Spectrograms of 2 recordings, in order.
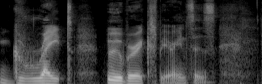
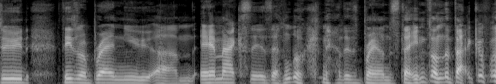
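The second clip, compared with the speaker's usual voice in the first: ordinary talk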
